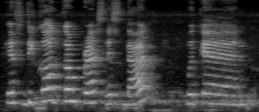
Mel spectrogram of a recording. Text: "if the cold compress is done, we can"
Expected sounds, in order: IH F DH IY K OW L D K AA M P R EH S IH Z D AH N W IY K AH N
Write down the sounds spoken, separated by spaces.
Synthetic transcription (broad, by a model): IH F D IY K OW D K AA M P R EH S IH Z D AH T W IY K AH N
